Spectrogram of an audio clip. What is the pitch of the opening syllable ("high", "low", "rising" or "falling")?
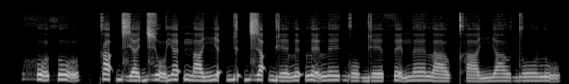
falling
